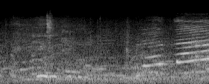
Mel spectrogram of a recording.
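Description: Children chattering in the audience, with one child's high-pitched call rising in pitch near the end.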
